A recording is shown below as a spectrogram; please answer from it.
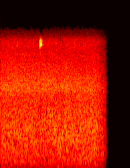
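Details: Blackpoll Warbler flight call, one of the 'zeep' complex, its two middle modulations bolder than the first and last: a single very high, thin 'zeep', over in an instant, against a steady hiss.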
